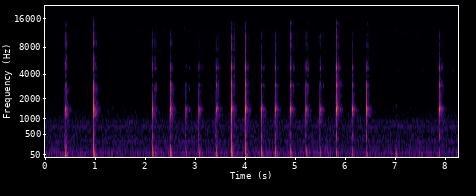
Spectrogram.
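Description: A small, hollow, empty, light-colored wooden bowl is held upside down in one hand and tapped on its outer base with the tip of a thin wooden stick. Roughly eighteen short, dry, knocking taps come at an uneven pace, each with a hollow mid-pitched tone around 1.4 kHz, a bright click on top and almost no ring. The taps are separated by quiet pauses.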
